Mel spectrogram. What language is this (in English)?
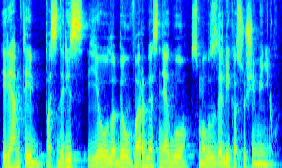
Lithuanian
